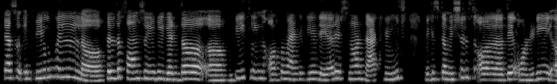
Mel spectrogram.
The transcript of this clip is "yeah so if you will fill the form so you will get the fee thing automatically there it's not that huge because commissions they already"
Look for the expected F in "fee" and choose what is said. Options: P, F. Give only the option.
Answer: P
